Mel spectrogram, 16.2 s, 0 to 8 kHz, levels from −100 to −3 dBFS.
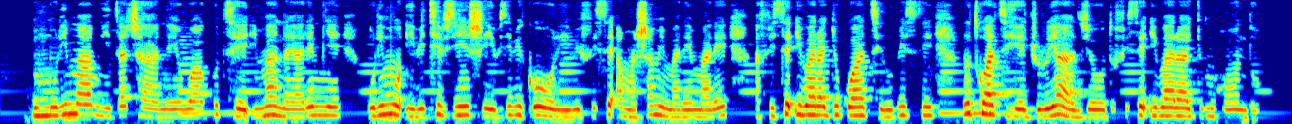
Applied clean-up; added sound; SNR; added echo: classical method spectral subtraction.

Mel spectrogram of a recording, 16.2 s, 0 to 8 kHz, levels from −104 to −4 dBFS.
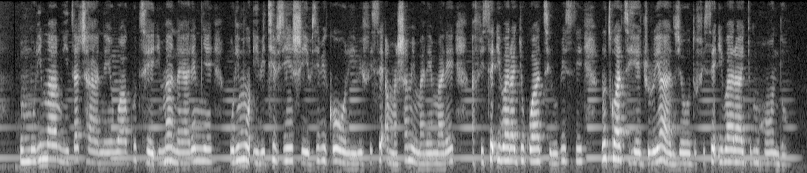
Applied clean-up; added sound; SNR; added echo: none; Wind instrument, woodwind instrument; 18 dB; none.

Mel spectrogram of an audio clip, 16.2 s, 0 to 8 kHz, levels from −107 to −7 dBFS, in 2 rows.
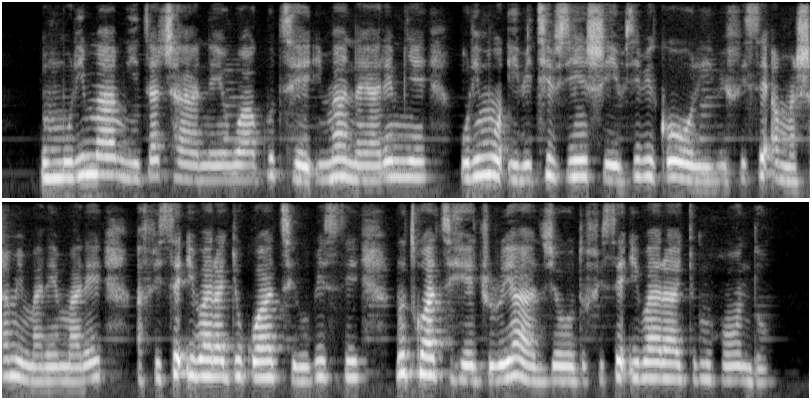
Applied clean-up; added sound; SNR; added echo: neural mask model DeepFilterNet 3.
